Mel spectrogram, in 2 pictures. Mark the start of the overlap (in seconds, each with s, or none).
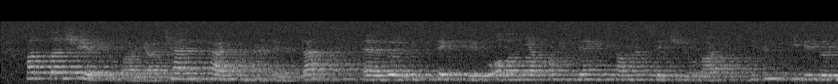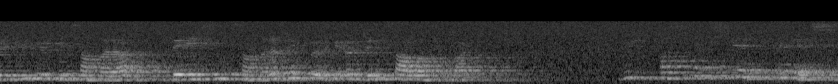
none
